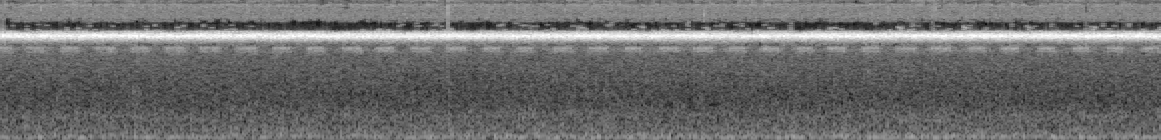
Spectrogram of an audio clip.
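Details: Continuous high-pitched ringing of bell crickets layered with a crackling campfire; the shimmering tone never pauses, with an occasional snap and a faint low hum beneath.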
